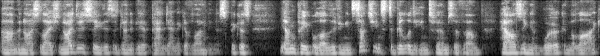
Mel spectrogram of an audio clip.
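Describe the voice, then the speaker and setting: With an Australian accent, a man talks at a medium pitch. His voice is somewhat breathy and his pace fairly quick. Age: 60s. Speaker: former mental health commissioner, lawyer. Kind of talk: webinar panel talk. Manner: halting, many fillers.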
